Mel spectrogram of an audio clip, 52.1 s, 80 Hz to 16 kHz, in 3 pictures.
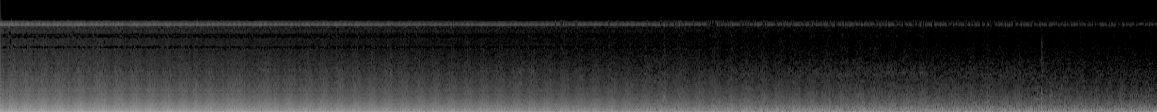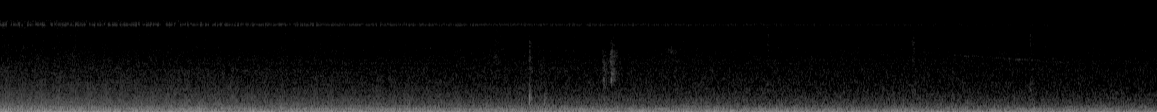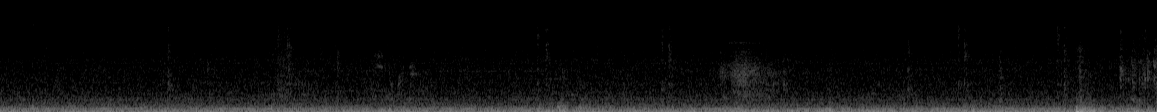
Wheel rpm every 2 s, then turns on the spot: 0, 0, 0, 0, 0, 0, 0, 0, 0, 0, 0, 0, 0, 0, 0, 0, 0, 0, 0, 0, 0, 0, 0, 0, 0, 0.
none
